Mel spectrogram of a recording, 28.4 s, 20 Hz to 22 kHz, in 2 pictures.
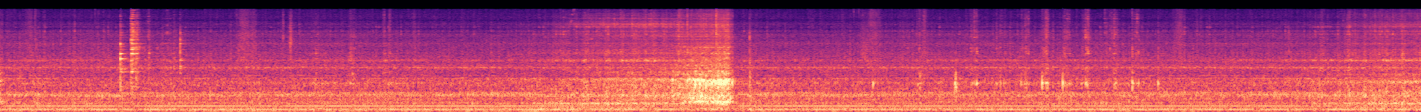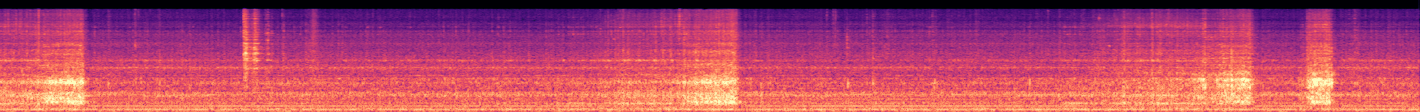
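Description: Milling machine spindle running steadily while a center drill cuts through 1/8-inch steel angle iron into a wooden backing block. The grinding cut comes four times, about every seven seconds, each building for a second or two and stopping abruptly as the bit goes through. Short clicks between the cuts come as the angle iron is moved along.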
